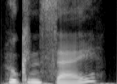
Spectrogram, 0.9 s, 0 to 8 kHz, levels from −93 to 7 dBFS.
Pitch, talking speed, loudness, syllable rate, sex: 205 Hz, 205 wpm, -17 LUFS, 4.2 syllables/s, female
